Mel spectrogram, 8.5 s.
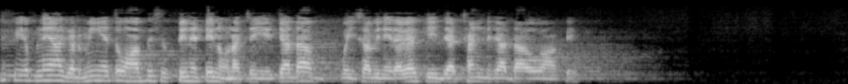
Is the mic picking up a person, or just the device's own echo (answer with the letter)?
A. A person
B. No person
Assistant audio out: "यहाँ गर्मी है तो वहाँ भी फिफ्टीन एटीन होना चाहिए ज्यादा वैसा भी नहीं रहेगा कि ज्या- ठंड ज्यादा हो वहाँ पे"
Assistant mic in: B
